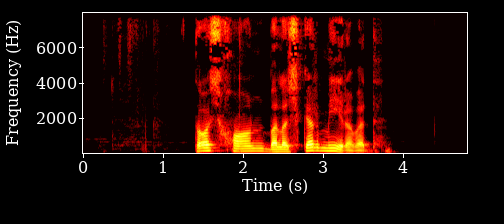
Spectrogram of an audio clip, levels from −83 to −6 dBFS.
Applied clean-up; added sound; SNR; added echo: none; none; none; none.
